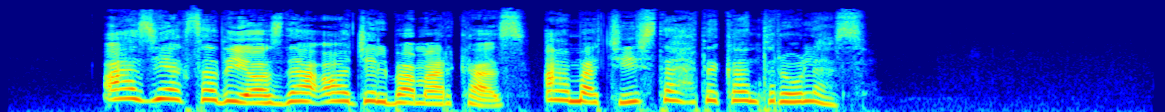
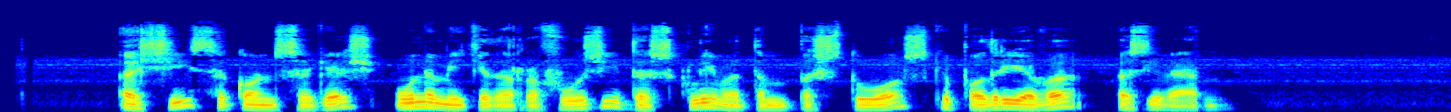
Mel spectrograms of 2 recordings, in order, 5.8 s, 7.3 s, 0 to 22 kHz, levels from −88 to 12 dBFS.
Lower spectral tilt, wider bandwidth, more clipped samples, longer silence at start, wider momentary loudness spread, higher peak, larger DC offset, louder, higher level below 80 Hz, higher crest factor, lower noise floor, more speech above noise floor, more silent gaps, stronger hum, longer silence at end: second, -3.5 dB/octave vs -6 dB/octave; first, 16.5 kHz vs 10.5 kHz; neither; about the same, 0.5 s vs 0.6 s; second, 5 LU vs 8 LU; about the same, -2 dBFS vs -4 dBFS; neither; first, -15 LUFS vs -22 LUFS; about the same, -48 dBFS vs -50 dBFS; about the same, 16 dB vs 18 dB; about the same, -66 dBFS vs -63 dBFS; first, 51 dB vs 41 dB; neither; neither; first, 1.55 s vs 1.2 s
